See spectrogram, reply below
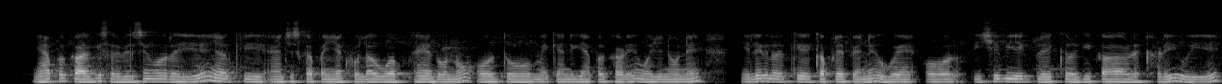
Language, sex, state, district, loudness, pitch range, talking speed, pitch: Hindi, male, Jharkhand, Sahebganj, -27 LUFS, 120-130 Hz, 195 wpm, 125 Hz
